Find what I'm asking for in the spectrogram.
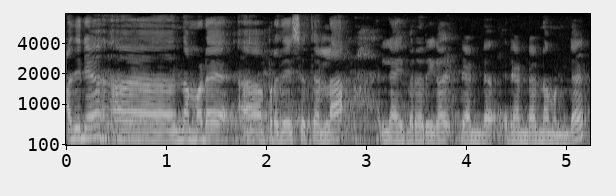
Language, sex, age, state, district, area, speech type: Malayalam, female, 45-60, Kerala, Kollam, rural, spontaneous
